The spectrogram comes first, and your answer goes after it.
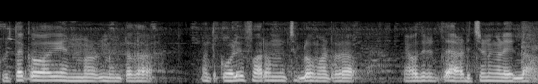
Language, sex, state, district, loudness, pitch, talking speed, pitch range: Kannada, male, Karnataka, Gulbarga, -16 LUFS, 165 Hz, 125 wpm, 155-175 Hz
